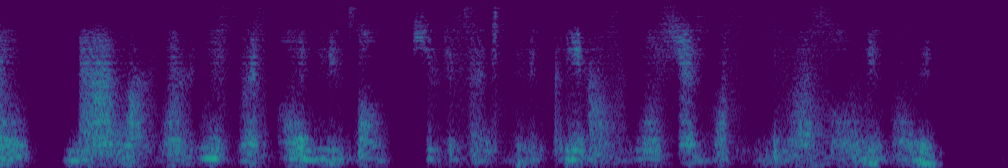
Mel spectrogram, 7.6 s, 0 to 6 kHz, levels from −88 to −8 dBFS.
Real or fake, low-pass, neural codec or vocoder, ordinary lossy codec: fake; 5.4 kHz; codec, 44.1 kHz, 0.9 kbps, DAC; MP3, 48 kbps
